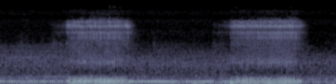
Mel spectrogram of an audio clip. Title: Sleepy snoring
